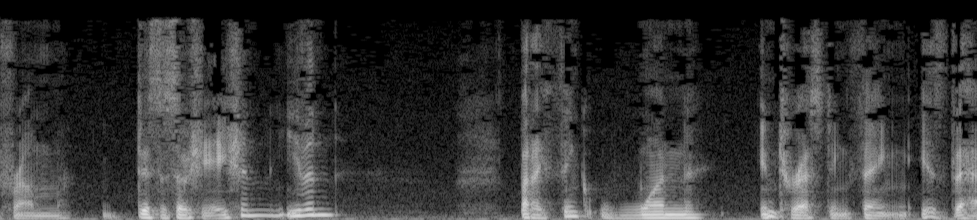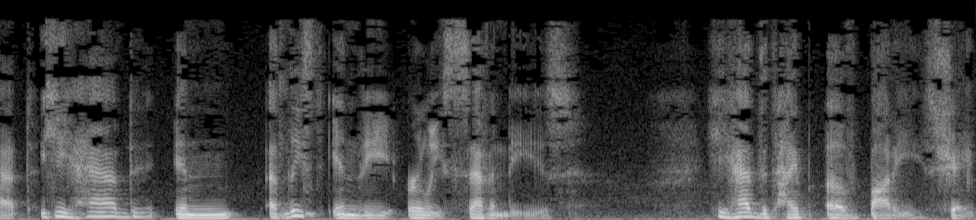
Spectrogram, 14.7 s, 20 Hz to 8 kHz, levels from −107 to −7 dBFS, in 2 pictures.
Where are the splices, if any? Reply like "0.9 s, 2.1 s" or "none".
3.7 s, 7.6 s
